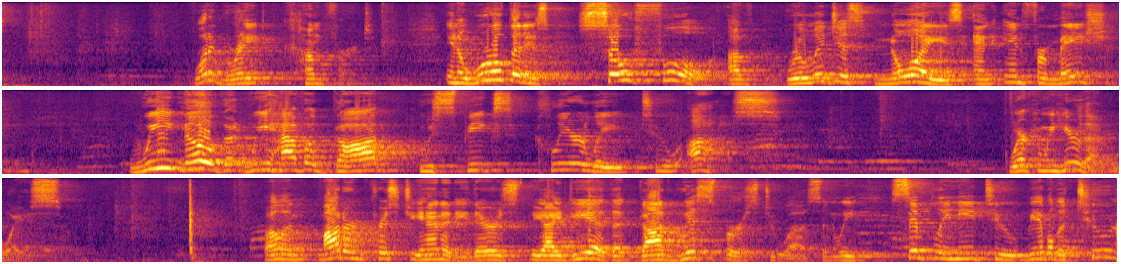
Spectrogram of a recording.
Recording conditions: large echoing room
